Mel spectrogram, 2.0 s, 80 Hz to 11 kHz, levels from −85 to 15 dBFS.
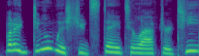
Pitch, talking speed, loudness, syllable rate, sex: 275 Hz, 270 wpm, -16 LUFS, 5.2 syllables/s, female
